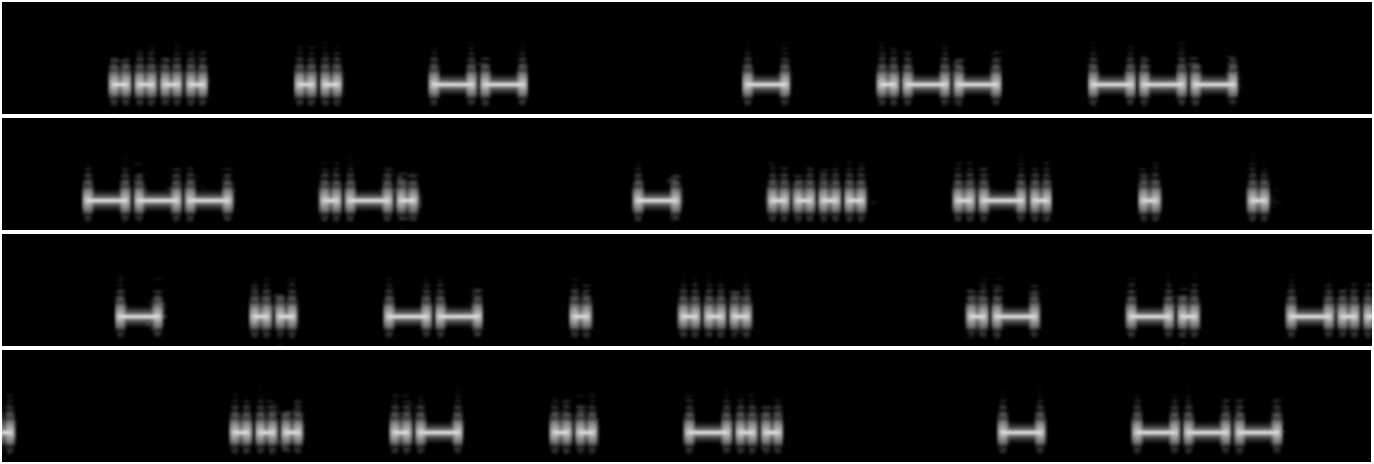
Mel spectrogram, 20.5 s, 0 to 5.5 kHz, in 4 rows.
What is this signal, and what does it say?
Morse code, heard as a keyed tone, about 25 wpm, spaced as for 16 wpm, 700 Hz. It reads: HIM TWO OR THREE TIMES AND SAID TO
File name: Pinocchio / Pinocchio ch3 10 25 ik1hge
